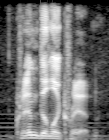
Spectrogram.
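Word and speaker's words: crème de la crème: was glorious the very crema la creme that's it creme de la creme i've heard that in so long i forgot how to say it as victor likes to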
